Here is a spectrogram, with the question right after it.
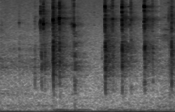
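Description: Rapid clicking keystrokes on a mechanical keyboard that needs cleaning, fairly faint and irregular, heard alone with a low background hum.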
